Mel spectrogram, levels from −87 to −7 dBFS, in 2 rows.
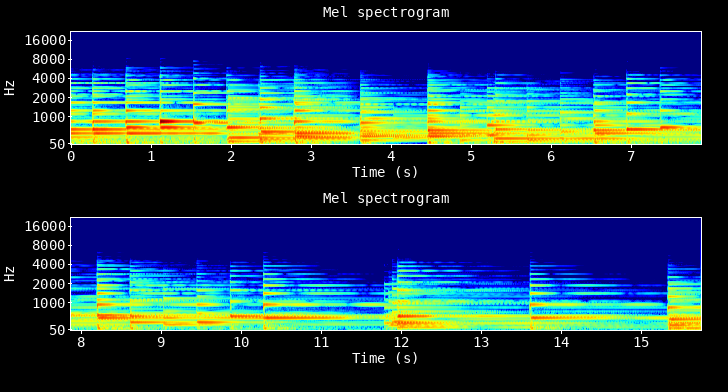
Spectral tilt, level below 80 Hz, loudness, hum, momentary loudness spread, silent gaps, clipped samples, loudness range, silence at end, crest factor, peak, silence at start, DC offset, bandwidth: -8.5 dB/octave; -48 dBFS; -24 LUFS; none; 15 LU; none; under 0.1%; 8 LU; 0 s; 20 dB; -4 dBFS; 0 s; under 0.1%; 6.2 kHz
